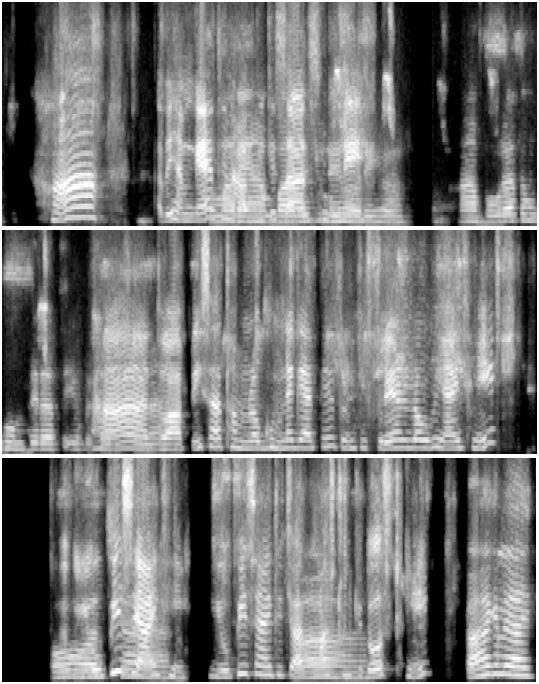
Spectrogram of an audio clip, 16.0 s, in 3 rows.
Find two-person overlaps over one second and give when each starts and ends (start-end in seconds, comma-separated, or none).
2.0-3.6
